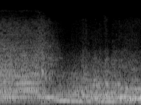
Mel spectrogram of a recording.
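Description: Race cars, including a Lamborghini, roaring past during the Grand Prix of Long Beach street race, a loud, continuous engine drone that shifts pitch as the cars accelerate and pass, with no voices.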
